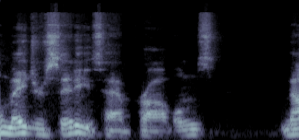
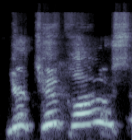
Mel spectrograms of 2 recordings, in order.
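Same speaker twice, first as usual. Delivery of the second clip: much higher and louder warning; exasperated insistence; 8 dB louder, slower than usual. Retold or imitated. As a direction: snap it back at him. Partner insists over phone.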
